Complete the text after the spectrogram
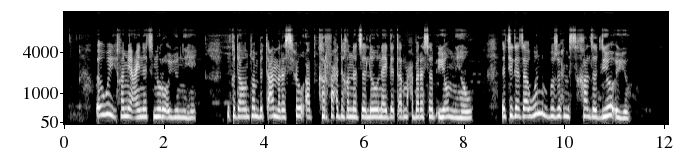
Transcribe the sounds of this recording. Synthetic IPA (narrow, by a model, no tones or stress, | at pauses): ʔɨwijxɐmiʕajnɐt̪nɨɾoʔɨjːuniɦe | kɨd̪awɨnt̪ʰo̞mbɨt̪ʼaʕmːɨɾɐsħuʔaβkʰɐɾfaħd̪ɐxɨnːɐt̪zɐlːɐwunajɡɐt̪ʼɐɾmaħbɐɾɐsɐβɨjːo̞mniɦewu | ʔɨt̪ʰiɡɐzawʊnbɨzuħmɨsɨ̥xalzɐd̪lijo̞ʔɨjːu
